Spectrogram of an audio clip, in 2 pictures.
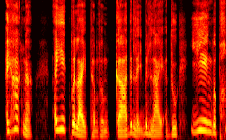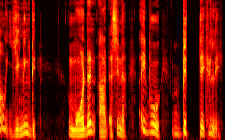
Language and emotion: Manipuri, disgusted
